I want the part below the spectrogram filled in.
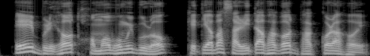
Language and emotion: Assamese, neutral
